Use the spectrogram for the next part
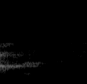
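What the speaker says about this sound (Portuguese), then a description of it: "Tem um cachorro latindo aqui." A dog barks somewhere off in the distance, faint and brief, heard within an otherwise quiet indoor room.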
